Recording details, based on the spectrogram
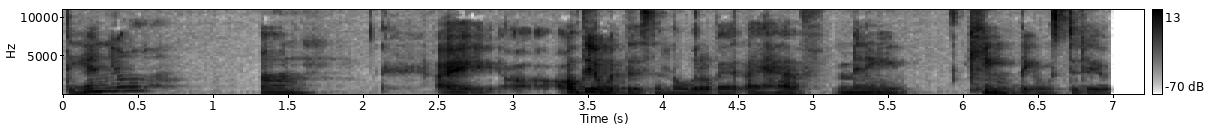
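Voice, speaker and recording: A woman's high-pitched put-on character voice with lively intonation and long, frequent pauses. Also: moderate pace. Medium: read story.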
